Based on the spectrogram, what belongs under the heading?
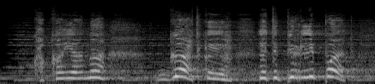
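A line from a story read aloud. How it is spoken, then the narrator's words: Fervent exclamation. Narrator (Russian): С жаром воскликнула Мари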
